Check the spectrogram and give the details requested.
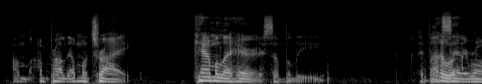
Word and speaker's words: Kamala: Kamala Harris, I believe. If I thought it said it wrong, I apologize. Maybe I thought it was That's Kamala.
